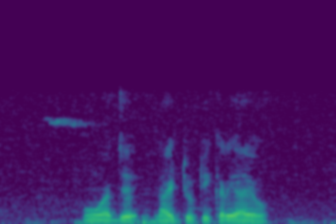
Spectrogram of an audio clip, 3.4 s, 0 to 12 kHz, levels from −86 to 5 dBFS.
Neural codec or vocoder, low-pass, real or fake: none; 7.2 kHz; real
